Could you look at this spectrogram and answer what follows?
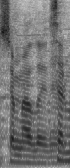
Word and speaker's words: sarmale: moment you some of my favorites are uh sal I think right is that right sal I I always forget to pronounce it properly I'll put up some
